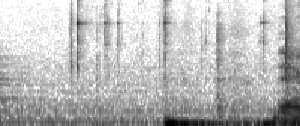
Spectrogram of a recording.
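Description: Small handling noises of a metal lock-picking tool and a padlock: one sharp click about half a second in and a few faint ticks, then a low rumble from hands moving about a second in.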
